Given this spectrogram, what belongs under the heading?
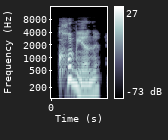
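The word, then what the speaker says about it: Cóemgen: The Gaelic pronunciation of St. Kevin's name Kumian means fair begotten or of noble birth.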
